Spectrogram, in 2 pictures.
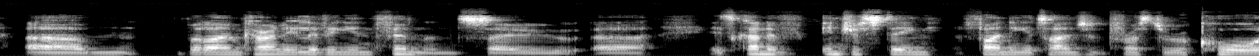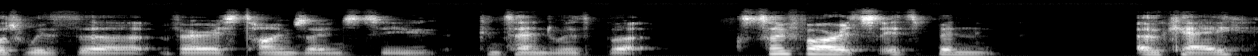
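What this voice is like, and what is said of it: British English accent. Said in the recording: “as you can probably tell from my accent, I'm British English”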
